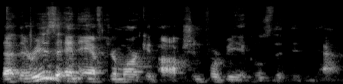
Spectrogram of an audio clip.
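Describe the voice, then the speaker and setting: A man's voice: medium pitch, animated, brisk, darkish tone, a little hiss or hum, poor audio. Man presenting a conversational technical webinar. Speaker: webinar presenter, product expert.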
